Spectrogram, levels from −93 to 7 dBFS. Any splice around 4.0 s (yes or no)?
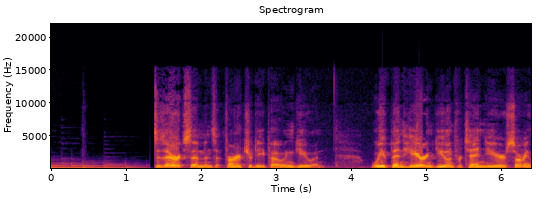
no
